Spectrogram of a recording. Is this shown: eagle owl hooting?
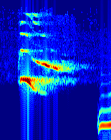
yes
